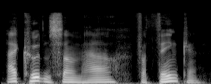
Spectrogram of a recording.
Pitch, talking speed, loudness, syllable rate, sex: 110 Hz, 140 wpm, -18 LUFS, 4.4 syllables/s, male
